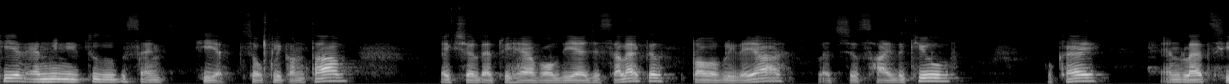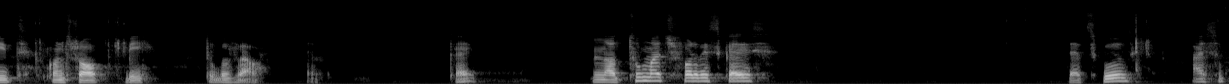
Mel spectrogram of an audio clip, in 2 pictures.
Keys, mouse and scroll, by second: 2.6 Tab, 4.5 click, 6.3-9.0 middle drag, 9.0 click, 10.4-10.8 scroll down 1, 10.8 middle click, 11.8-13.3 scroll up 2, 13.3 ctrl+b, 23.6 Tab, 24.4 click.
